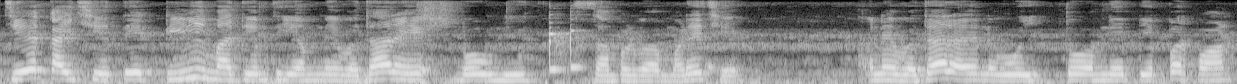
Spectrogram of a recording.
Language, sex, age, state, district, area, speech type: Gujarati, female, 45-60, Gujarat, Morbi, urban, spontaneous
